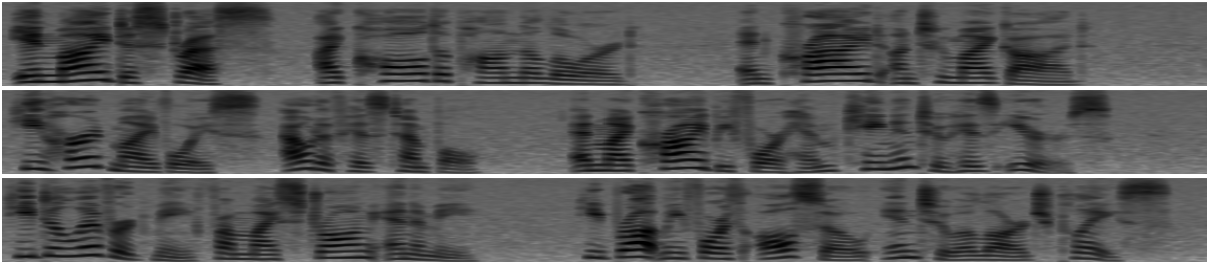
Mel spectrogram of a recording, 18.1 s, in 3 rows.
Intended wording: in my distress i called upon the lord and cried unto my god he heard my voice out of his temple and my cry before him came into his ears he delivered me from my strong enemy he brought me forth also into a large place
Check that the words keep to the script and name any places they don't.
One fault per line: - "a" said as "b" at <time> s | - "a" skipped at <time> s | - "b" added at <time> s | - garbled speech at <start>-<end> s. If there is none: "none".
none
